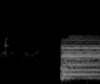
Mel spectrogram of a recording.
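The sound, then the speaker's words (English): Several clocks go off: a loud, steady electronic alarm tone starts abruptly after a short silence, sustained, preceded by a fainter, muffled sound. “you can hear all my clocks are going off.”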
